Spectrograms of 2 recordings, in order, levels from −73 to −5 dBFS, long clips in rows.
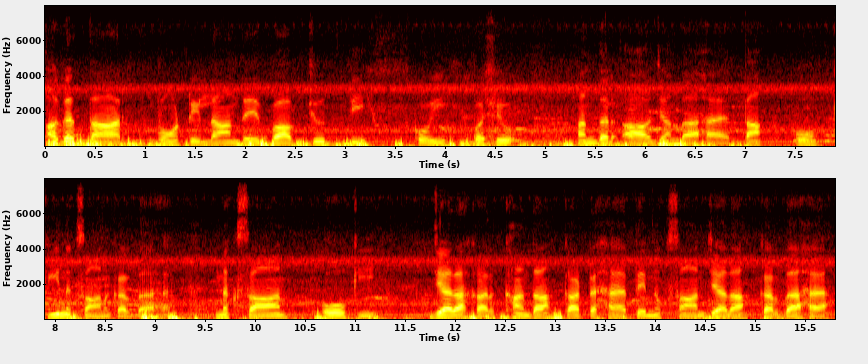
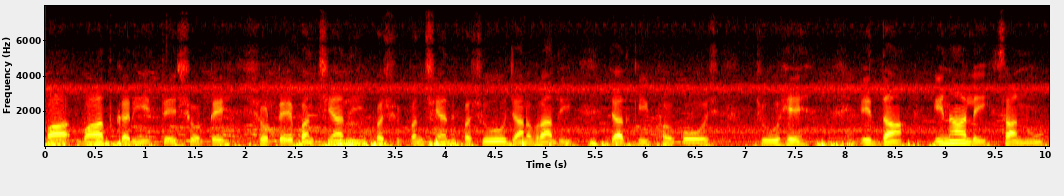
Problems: none marked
